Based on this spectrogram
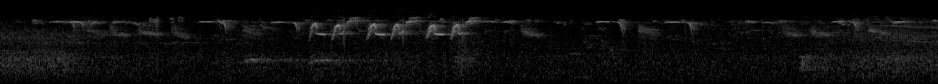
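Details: Long-tailed tits on a mountaintop, a mother feeding a young bird possibly born this year, give very high, thin, tinkling see-see calls in quick overlapping bursts over a soft hiss of background noise.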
